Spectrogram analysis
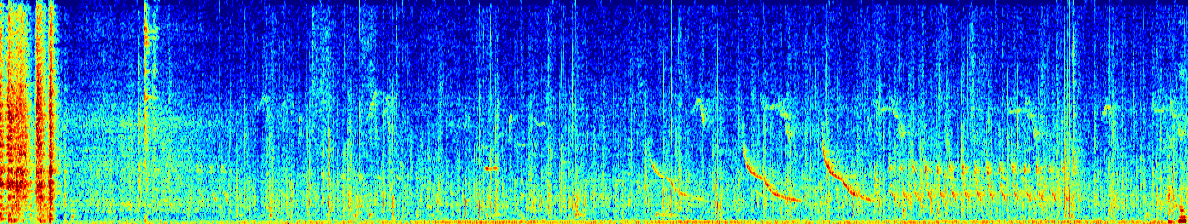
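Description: Northern cardinal song: a few clear, downslurred whistles, each sliding from high to lower pitch. Kitchen clinks and a steady patter of rain sound behind it.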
